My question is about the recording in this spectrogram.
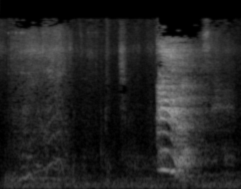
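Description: Taekwondo uniforms swishing as a child and instructor throw a punch, with one short loud shouted call about a second and a half in.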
